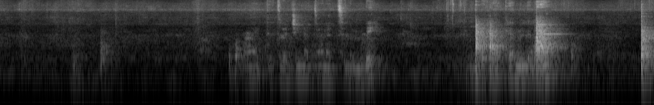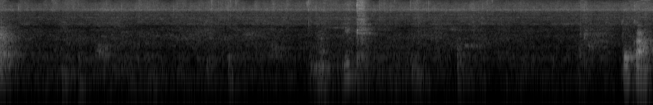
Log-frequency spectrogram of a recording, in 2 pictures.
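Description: Hands knead soft dough in a bowl, with quiet squishing and patting.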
